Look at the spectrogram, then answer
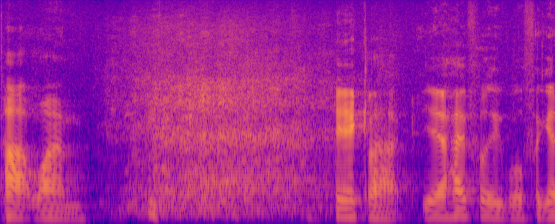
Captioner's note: laughter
